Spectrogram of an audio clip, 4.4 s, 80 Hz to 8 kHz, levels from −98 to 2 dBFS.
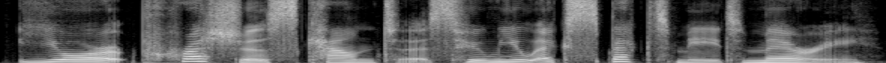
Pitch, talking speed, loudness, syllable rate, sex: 220 Hz, 120 wpm, -18 LUFS, 3.1 syllables/s, female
